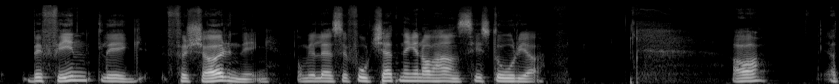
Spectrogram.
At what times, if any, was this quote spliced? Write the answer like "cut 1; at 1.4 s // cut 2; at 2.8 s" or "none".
cut 1; at 2.8 s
